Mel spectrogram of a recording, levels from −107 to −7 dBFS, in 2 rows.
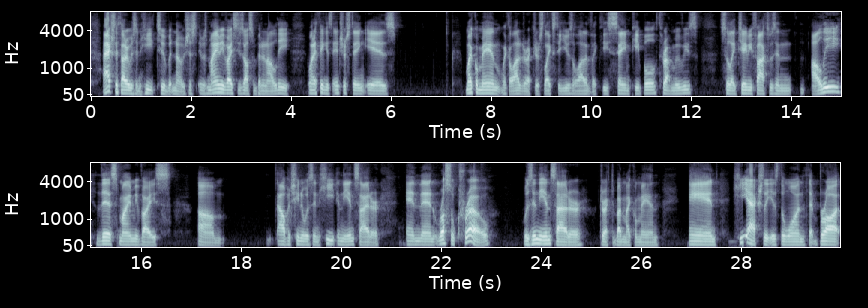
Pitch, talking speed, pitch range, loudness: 105 Hz, 170 wpm, 100-115 Hz, -25 LUFS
